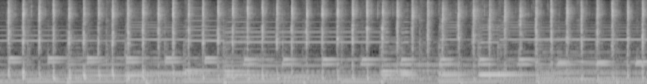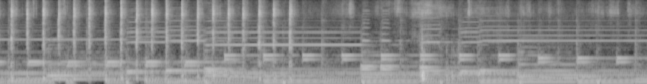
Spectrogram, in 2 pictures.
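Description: Plastic salt shaker shaken quickly over fish fillets, about six sharp shakes a second, stopping about nine and a half seconds in. Background music plays under it.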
